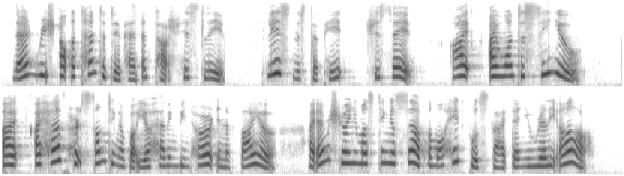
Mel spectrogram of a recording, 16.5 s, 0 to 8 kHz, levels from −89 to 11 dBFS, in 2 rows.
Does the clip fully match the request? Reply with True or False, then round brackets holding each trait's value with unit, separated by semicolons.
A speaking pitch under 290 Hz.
False (340 Hz)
